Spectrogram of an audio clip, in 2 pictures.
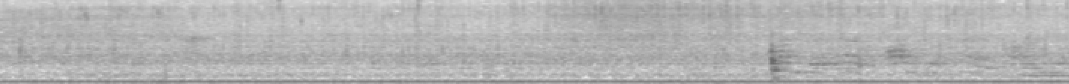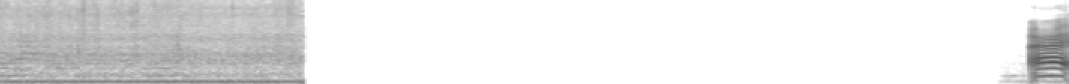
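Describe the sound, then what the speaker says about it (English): Chicken pieces frying and browning in a hot pan give a steady close sizzle with light stirring scrapes for about nine seconds, then silence before a short loud burst at the end. "Then I'm going to add in my chicken at the end just for a quick heat through and a brown."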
